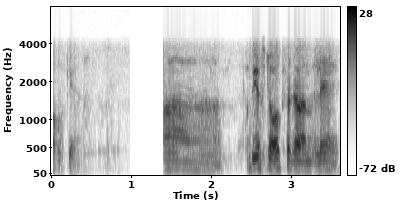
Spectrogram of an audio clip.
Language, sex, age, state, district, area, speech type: Malayalam, male, 30-45, Kerala, Idukki, rural, conversation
